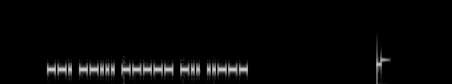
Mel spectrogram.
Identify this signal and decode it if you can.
Morse code, heard as a keyed tone, about 44 wpm, 700 Hz. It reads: G70D2
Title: Code Groups - 5 Letter:Numbers - 45wpm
